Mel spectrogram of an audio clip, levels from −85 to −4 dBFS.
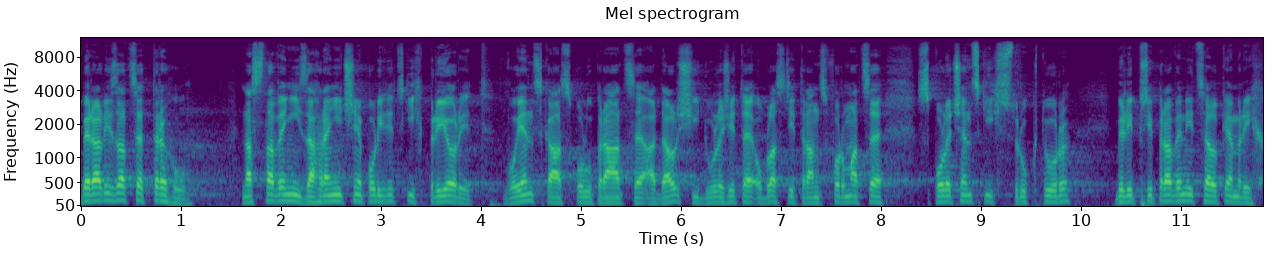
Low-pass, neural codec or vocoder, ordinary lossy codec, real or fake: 10.8 kHz; none; Opus, 64 kbps; real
